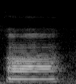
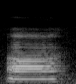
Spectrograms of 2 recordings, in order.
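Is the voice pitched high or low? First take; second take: low; low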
